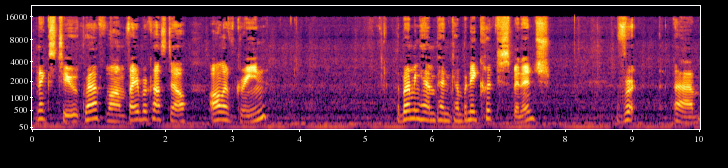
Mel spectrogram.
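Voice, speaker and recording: A woman reviewing ink and paper at a home desk, talking through a steady, repetitive checklist and getting excited about the ink colors. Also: mid-range voice, slight background noise, rough recording. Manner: enthusiastic over ink colors. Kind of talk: casual product review voice-over.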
